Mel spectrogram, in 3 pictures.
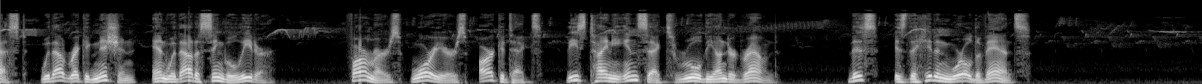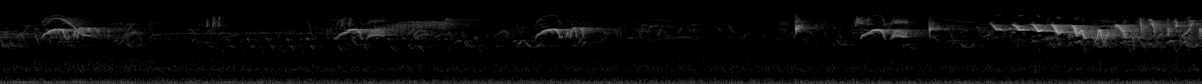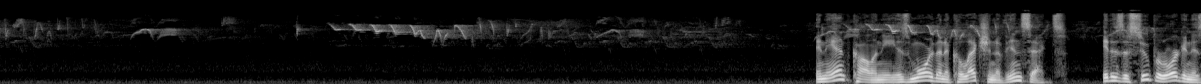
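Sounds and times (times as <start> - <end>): rising bird chirps: 0.0 - 13.4, 26.9 - 36.0.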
